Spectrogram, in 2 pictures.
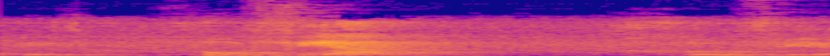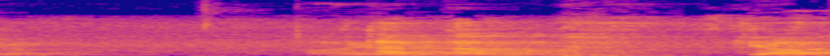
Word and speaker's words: खुफिया: क्या बात है, लेकिन मैं तब्बू मैम आपसे सीखना चाहता हूँ, ख कैसे कहा जाता है, फ्रॉम दी एपिग्लॉटिस कहते हैं ना, वो मुझे बड़ा अच्छा लगता है।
